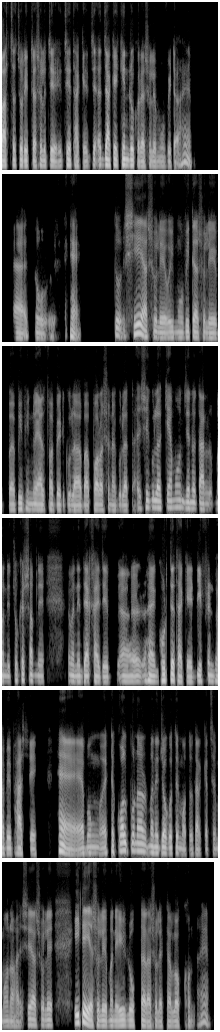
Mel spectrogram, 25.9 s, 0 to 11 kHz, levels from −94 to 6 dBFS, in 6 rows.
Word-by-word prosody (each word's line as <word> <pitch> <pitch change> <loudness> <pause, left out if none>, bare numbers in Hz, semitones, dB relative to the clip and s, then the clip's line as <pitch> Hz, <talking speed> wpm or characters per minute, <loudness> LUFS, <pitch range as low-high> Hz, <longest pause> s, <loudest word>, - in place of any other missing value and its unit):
বাচ্চা 95 +2 +3
চরিত্র 100 -2 +2
আসলে 95 -1 -1
যে 100 - +5 0.2
যে 110 - +5
থাকে, 90 0 -3 0.2
যা - - +2 0.2
যাকে 110 0 +7
কেন্দ্র 110 -2 +4
করে 90 - +1
আসলে 90 -2 -3
মুভিটা, 90 0 -5
হ্যাঁ? 160 -7 -1 0.8
অ্যা 100 -2 0 0.3
তো 95 - -2 0.7
হ্যাঁ। - - +1 0.7
তো - - +2 0.3
সে 165 - +2 0.2
আসলে 110 -3 -3
ওই 100 - 0
মুভিটা 105 +2 -1
আসলে 95 0 -3 0.3
বা 100 - -1
বিভিন্ন 110 -1 -2 0.2
alphabet 100 0 -3
গুলা 95 -2 0
বা, 90 - +1
পড়াশোনাগুলা, 95 -2 -2
তা - - -15 0.2
সেগুলো 140 0 +1 0.2
কেমন 140 +1 -1
যেন 120 - +2 0.2
তার 105 -1 +1 0.2
মানে 105 -2 -1
চোখের 115 +2 -1
সামনে 110 -3 -2 0.6
মানে 105 -1 0
দেখায় 105 -1 +1
যে 95 - +2 0.3
আ - - +1 0.5
হ্যাঁ, 110 -3 +5
ঘুরতে 120 +1 +5
থাকে 95 0 +1 0.2
ডিফরেন্ট 110 0 0
ভাবে 105 0 +2
ভাসে। 100 -2 0 0.5
হ্যাঁ, 130 -11 +6 0.2
এবং 115 +2 -2 0.3
একটা 130 +2 -1
কল্পনার 155 -1 +4
মানে 115 -1 +3
জগতের 110 0 +1
মতো 90 +1 -6
তার 90 -1 -1
কাছে 90 - -10
মনে 95 -1 -3
হয়। 85 -3 -6
সে 115 - -2
আসলে 105 0 -2 0.6
এটাই 155 -5 +9
আসলে 100 0 0
মানে 95 -1 0
এই 105 - +4
লোকটার 100 -1 +1
আসলে 90 +2 -5
একটা 90 - -5
লক্ষণ। 90 +1 -3 0.2
হ্যাঁ, 165 -2 -5
105 Hz, 160 wpm, -23 LUFS, 95-115 Hz, 0.8 s, এটাই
